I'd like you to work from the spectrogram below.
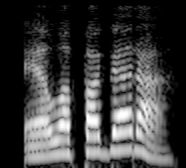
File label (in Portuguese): "ela apagara", portugues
